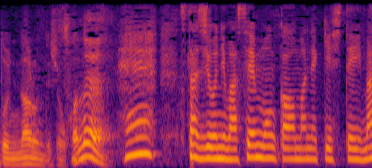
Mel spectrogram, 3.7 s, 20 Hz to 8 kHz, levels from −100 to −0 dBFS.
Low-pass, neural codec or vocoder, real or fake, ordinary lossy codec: 7.2 kHz; none; real; none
